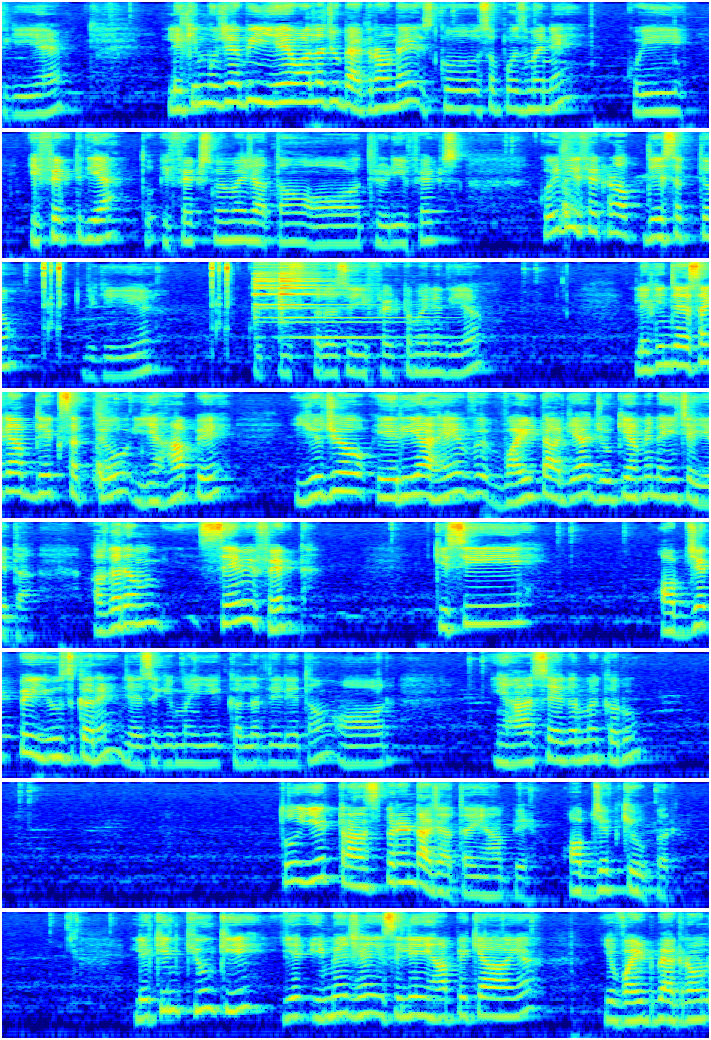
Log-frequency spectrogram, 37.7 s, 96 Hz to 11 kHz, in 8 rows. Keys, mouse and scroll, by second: 0.7 right click, 0.7 right click, 2.9 click, 5.8-11.5 drag, 9.7 typing, 17.5 typing, 19.5-36.4 drag, 20.6 typing.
